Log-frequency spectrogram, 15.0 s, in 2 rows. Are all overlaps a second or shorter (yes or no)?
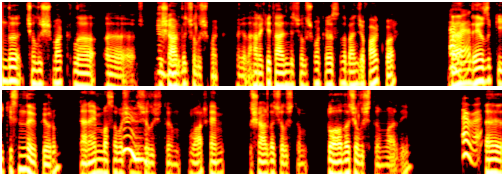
yes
